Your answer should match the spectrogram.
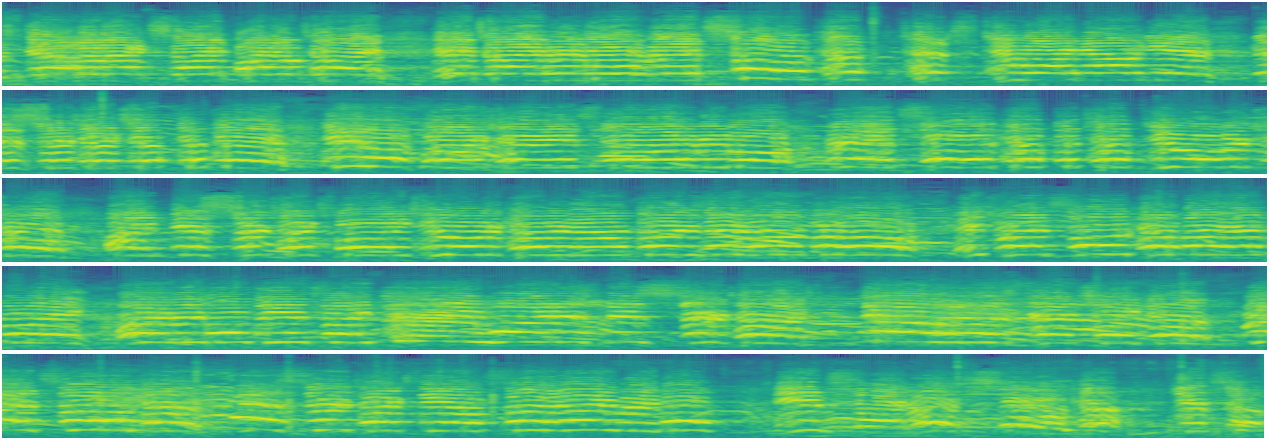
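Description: A race announcer calling a harness race, one man's voice talking continuously and rapidly with almost no pauses.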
